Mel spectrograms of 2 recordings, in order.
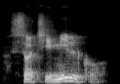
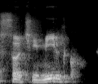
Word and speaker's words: Xochimilco: le van a decir tiene que irse a xochimilco tiene que ir a visitar xochimilco y de hecho a mí me ha pasado que una vez cuando iba a xochimilco la primera vez le pregunté a una persona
